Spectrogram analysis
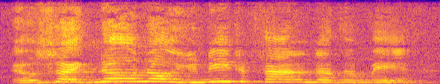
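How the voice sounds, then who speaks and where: A woman's voice: high-pitched, quick pace, warm tone, a little hiss or hum. A woman guest telling her story casually in an interview, emphatic and testifying, quoting dialogue as she goes. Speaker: playwright guest.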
